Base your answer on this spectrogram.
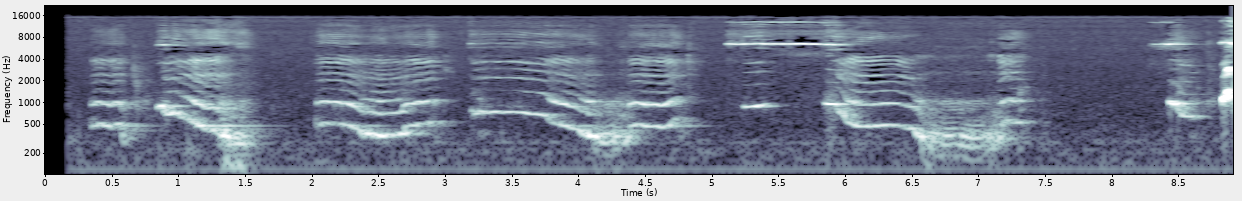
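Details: Puppy named Zippy, a female, reacting to her own reflection in a mirror indoors: a series of high, drawn-out whimpering whines with falling and wavering pitch, four main calls separated by short pauses, a final yelp at the end.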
